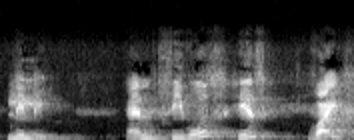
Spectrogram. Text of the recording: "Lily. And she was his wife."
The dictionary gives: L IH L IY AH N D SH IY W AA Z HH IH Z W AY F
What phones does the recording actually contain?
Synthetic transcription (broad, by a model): L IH L IY AH N D S IY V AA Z HH IH Z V AY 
